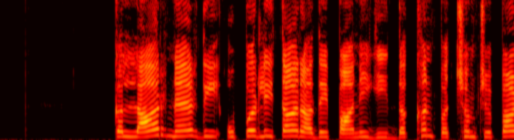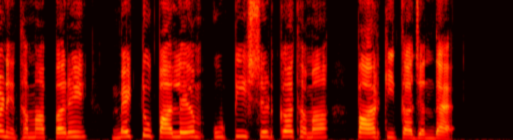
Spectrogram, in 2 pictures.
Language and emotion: Dogri, neutral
